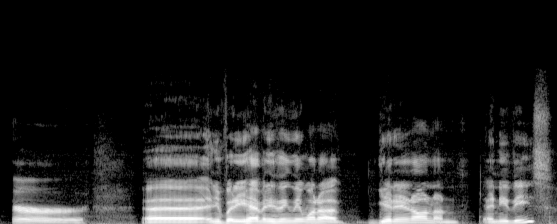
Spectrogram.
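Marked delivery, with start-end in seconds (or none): 0.1-0.9 pirate growl. Pretend. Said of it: "Talk Like a Pirate Day".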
